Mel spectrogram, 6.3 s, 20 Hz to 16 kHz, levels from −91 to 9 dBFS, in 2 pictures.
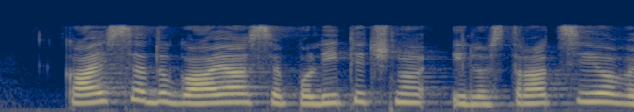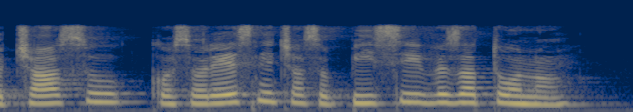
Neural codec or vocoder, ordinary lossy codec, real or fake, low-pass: none; none; real; 7.2 kHz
